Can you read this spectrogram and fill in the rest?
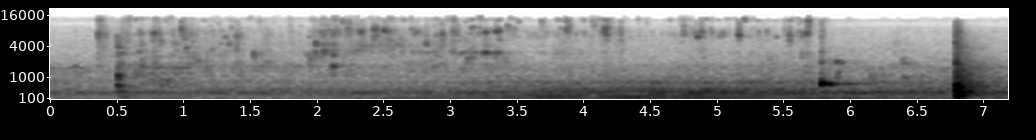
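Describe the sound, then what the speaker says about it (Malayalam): Water trickles and drips into a cooking pot of ash gourd for a Kerala olan, a soft close pour building gently with a couple of sharp clinks of a vessel. "അപ്പോൾ അതനുസരിച്ച് നമുക്ക് വെള്ളം ചേർക്കാം."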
